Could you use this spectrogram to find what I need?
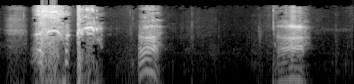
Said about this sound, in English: Every now and then I get one of those heart coughs things.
